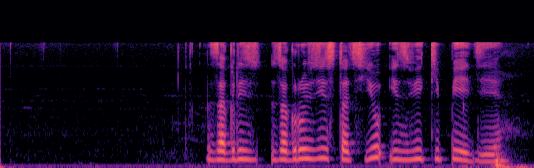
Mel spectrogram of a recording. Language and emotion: Russian, neutral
